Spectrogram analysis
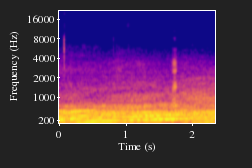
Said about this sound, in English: Motorbike away.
